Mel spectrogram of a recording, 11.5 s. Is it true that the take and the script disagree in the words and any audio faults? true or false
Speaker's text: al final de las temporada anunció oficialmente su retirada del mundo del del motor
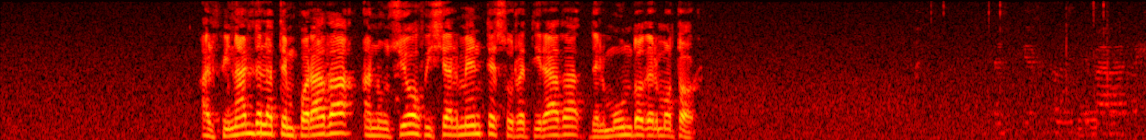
true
